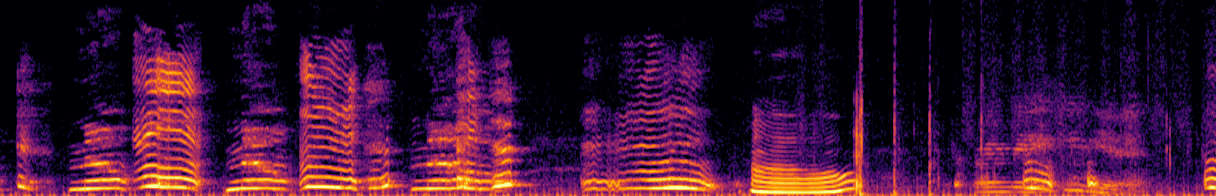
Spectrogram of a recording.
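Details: Baby girl crying in repeated rising-and-falling wails in bursts, with breaths between and an adult voice near the end; ordinary infant crying.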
